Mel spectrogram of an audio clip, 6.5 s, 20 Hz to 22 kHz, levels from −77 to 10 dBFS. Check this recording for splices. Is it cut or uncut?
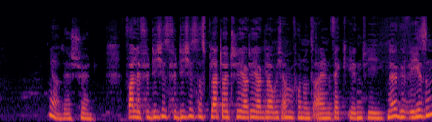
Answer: cut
